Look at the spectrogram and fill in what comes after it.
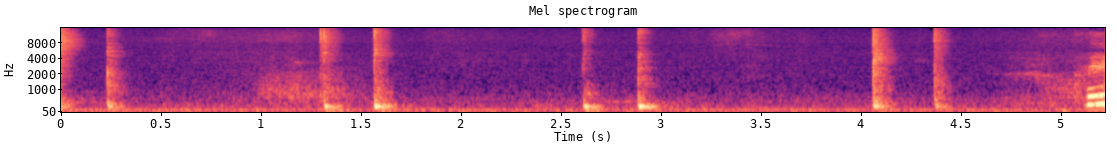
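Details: Normal abdominal percussion note.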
